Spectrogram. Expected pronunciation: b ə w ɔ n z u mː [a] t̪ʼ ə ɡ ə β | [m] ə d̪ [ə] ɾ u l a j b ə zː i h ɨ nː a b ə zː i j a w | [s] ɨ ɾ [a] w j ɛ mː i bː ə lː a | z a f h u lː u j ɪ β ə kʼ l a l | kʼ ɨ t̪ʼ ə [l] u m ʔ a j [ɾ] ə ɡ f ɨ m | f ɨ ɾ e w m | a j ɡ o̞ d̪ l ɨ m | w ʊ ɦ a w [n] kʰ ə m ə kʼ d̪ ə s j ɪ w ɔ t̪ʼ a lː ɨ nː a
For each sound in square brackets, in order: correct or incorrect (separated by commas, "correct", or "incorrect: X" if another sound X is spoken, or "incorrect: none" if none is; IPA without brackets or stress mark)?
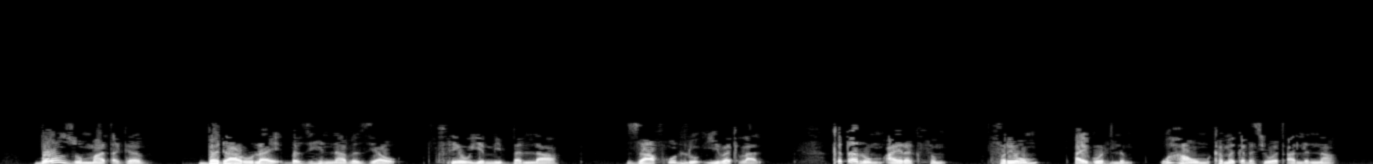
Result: correct, incorrect: b, incorrect: a, incorrect: f, incorrect: e, correct, correct, incorrect: m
